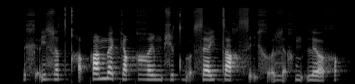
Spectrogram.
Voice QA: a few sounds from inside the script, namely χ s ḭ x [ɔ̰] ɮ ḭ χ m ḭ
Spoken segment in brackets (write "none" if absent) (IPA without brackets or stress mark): o̰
